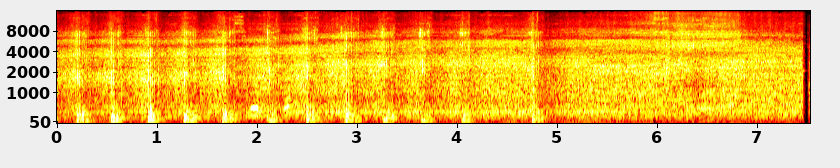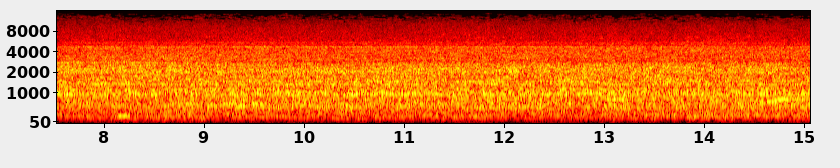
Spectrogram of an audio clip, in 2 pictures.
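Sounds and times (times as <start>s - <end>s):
vacuum cleaner hissing: 0.0s - 7.5s.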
